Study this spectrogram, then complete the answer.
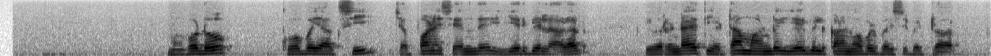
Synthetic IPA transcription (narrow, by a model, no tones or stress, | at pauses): mɐɣoɽoː | koːbɐjaːksi | d͡ʒɐpːaːnɐɪseːɾnd̪ɐɪjɐɾbɪjɐlaːɭɐɾ | ɪʋɐɾɾɛɳɖaːjɪɾɐt̪ːiɛʈːaːmaːɳɖɯɪjɐɾbɪjɐlɯkːaːnɐnoːbɐɭpɐɾɪsɯpɛʈraːɾ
